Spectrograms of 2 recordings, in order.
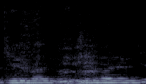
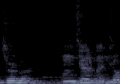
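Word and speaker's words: German: 뭐 게르만인지 사실은 그 활자체를 보면은 게르만으로 읽혀지지만 실제로 영어를 발음하시고 말하면 절만 독일은 말이야.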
